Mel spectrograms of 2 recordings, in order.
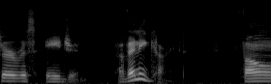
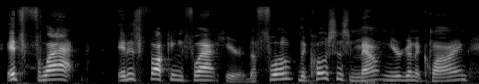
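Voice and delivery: exasperated rant; 7 semitones higher, 6 dB louder than usual. Real, not acted. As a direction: spell out the obvious, fed up. Ranting about Florida AWD buyers.

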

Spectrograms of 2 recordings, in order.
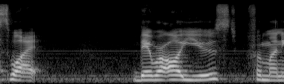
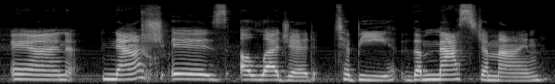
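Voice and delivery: slow, spaced-out mock gravity; put-on dramatic delivery; slower than usual. Naming the alleged mastermind, slow put-on drama. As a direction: draw out every word for mock drama. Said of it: "Why am I doing that?".

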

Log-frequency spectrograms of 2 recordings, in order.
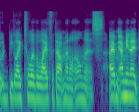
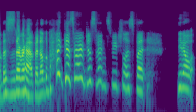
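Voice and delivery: higher, laughing through the words; laughing, blown away; 7 semitones higher than usual. Real, not acted. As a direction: laugh in amazed disbelief. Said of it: "I'm just blown away".

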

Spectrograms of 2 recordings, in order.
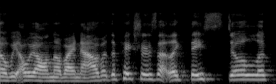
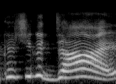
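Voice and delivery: high, slow, loud teary wail; crying to husband that the puppy could die; mock tearful wail; 8 semitones higher, 9 dB louder, slower than usual. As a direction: wail it like a crybaby.

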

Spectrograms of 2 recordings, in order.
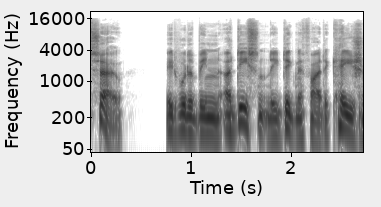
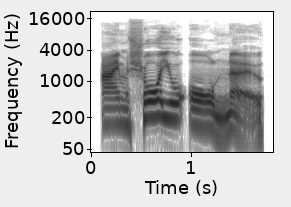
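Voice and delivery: slow, raised public-speaking voice; formal address; 6 semitones higher, 3 dB louder, slower than usual. A narrator's reading. Cosmo resuming his speech to relatives, slow formal address. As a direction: address the room deliberately.

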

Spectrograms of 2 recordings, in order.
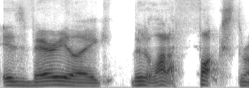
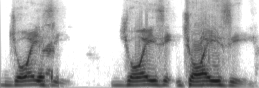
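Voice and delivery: loud, mocking New Jersey accent; hammed-up Jersey vowels; 6 dB louder, much slower than usual. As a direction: punch out an exaggerated Jersey "Joyzy". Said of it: "the Joyzy accent".

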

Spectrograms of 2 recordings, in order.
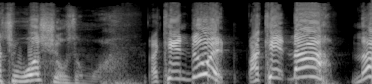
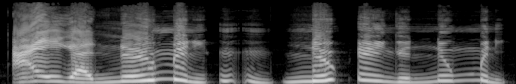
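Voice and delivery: slow, lower, stretched-out words; drawn-out plea; 3 semitones lower, slower than usual. Shown as a demonstration. Host joking about being broke, drawn-out plea. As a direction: drag it out low and slow.

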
